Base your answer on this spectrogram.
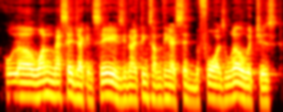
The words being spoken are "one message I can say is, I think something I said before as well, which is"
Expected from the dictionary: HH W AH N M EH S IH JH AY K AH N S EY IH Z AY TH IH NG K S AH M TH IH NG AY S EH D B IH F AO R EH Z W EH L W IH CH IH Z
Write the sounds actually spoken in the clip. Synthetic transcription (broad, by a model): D W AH N M EH S IH JH AY K AH N S EY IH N AY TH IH NG K S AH M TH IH NG AY S EH D B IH F AO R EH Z W EH L W IH CH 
